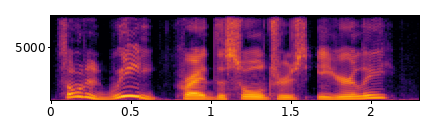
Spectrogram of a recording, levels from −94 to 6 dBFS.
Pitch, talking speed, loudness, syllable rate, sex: 210 Hz, 180 wpm, -17 LUFS, 5.1 syllables/s, female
